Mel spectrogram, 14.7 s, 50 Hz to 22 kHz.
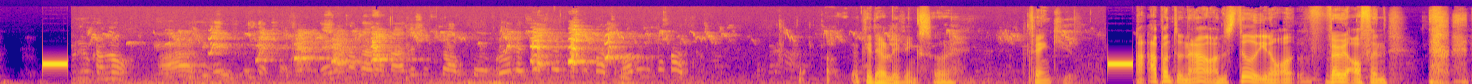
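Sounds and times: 
short electronic beep: 0:00.4 - 0:00.7, 0:11.1 - 0:11.4
birds singing outdoors on a warm day: 0:00.7 - 0:11.1
speech: 0:00.9 - 0:07.2, 0:08.6 - 0:09.7, 0:10.3 - 0:10.8, 0:11.4 - 0:14.7.

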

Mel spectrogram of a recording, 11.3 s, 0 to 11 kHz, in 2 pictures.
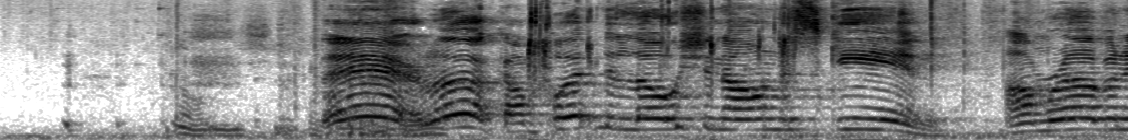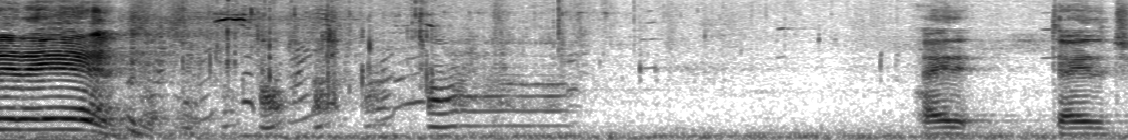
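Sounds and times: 
low hum: 0:00.0 - 0:11.2
speech: 0:00.3 - 0:06.5, 0:10.3 - 0:11.2
dog whimpering and whining: 0:06.0 - 0:09.1.

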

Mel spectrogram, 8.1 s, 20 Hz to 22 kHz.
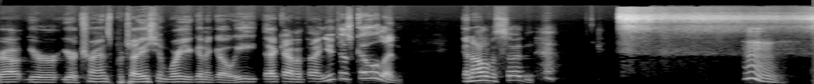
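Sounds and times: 
speech: 0:00.0 - 0:05.6, 0:06.2 - 0:06.5, 0:07.4 - 0:08.1
snake hissing: 0:06.2 - 0:08.1.

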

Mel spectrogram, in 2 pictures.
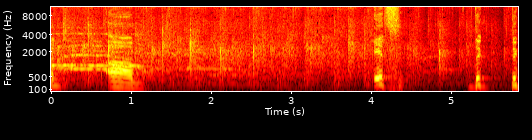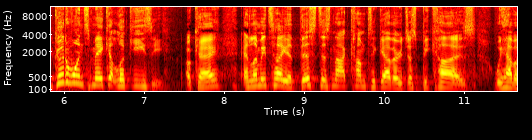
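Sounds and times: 
speech: 0:00.0 - 0:01.2, 0:04.0 - 0:04.5, 0:05.2 - 0:11.6
audience applauding: 0:00.0 - 0:06.1.

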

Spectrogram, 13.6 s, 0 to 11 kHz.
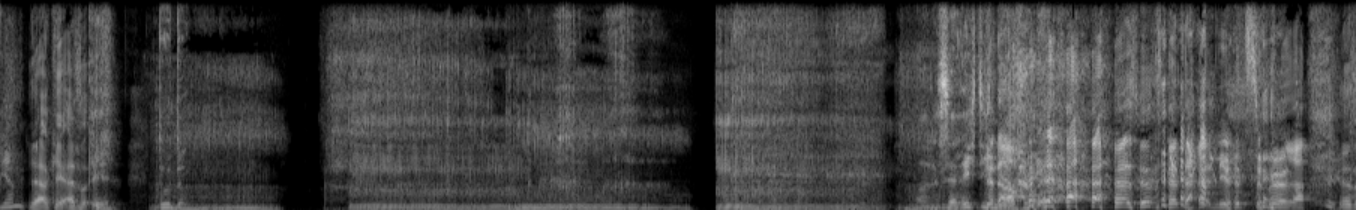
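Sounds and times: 
speech: 0:00.0 - 0:02.1, 0:03.2 - 0:04.1, 0:09.4 - 0:13.5
two voices imitating a person and a dog snoring: 0:01.4 - 0:10.0
laughter: 0:09.9 - 0:13.5.

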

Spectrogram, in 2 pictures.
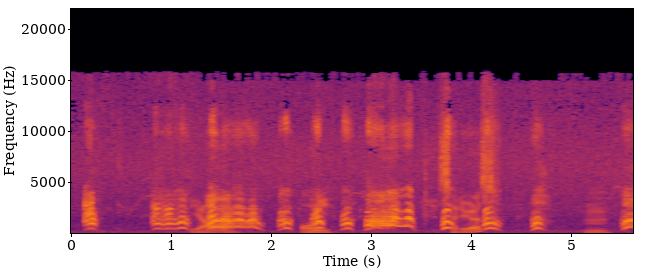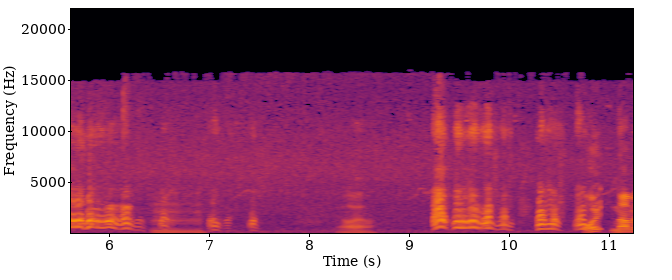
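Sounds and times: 
dog barking and yipping: 0:00.1 - 0:04.8, 0:09.2 - 0:11.2
speech: 0:01.2 - 0:03.1, 0:03.8 - 0:04.3, 0:05.1 - 0:05.5, 0:06.4 - 0:07.6, 0:08.3 - 0:08.8, 0:10.7 - 0:11.2.

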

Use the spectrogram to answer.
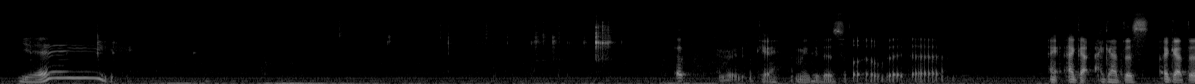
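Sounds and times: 
speech: 0:00.2 - 0:01.1, 0:08.3 - 0:09.0, 0:10.7 - 0:11.9
black dice rolling across a table: 0:04.4 - 0:06.2.

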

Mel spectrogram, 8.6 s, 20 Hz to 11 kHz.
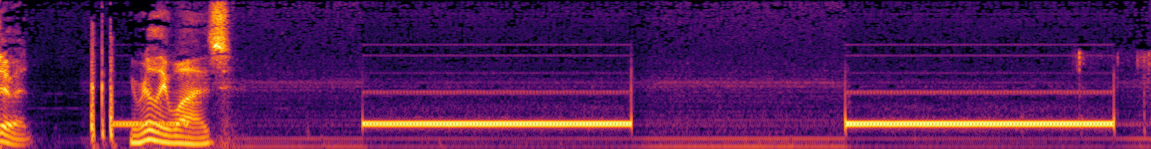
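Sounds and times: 
speech: 0:00.0 - 0:00.3, 0:01.0 - 0:01.8
outgoing phone call ring tones: 0:02.7 - 0:04.8, 0:06.3 - 0:08.4.

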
